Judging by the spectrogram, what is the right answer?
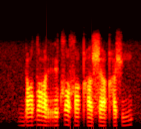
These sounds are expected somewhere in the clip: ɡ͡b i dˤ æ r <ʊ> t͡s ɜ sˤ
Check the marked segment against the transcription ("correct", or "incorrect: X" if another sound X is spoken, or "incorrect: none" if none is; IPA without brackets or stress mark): incorrect: ə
